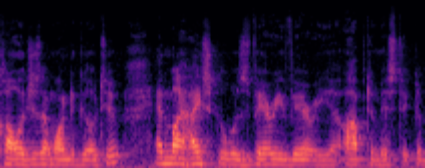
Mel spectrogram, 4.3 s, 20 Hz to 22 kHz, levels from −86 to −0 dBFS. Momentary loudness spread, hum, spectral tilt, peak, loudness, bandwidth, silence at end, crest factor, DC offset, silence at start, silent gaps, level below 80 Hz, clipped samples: 10 LU; none; -7 dB/octave; -8 dBFS; -29 LUFS; 15.5 kHz; 0 s; 20 dB; under 0.1%; 0 s; none; -52 dBFS; under 0.1%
